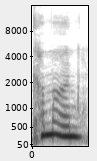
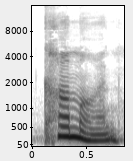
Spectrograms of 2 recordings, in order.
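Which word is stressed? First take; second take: on; come. First: The stress is on the second word. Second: The stress is on the first word. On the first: It coaxes or persuades someone to come. "as a verb" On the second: It names something used as bait to attract someone. "When I put that stress on the word come"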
